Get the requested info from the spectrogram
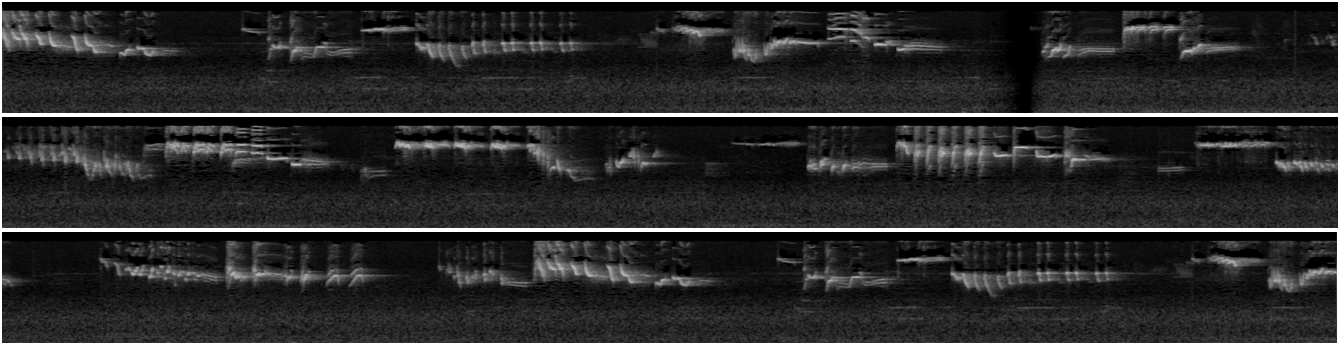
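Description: Small birds chirping and twittering: many quick, short calls, several sliding down in pitch, over a faint steady hiss, with a brief total dropout about eight seconds in.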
